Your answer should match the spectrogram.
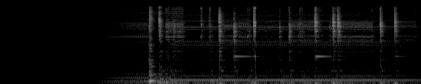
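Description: Sound effect under the closing logo: a steady low electrical hum fades in about a second in, with irregular sharp crackling clicks over it, like a neon sign buzzing and flickering.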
